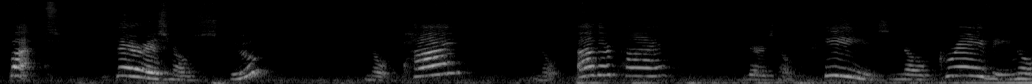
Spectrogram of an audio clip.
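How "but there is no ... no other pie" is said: dramatic. A narrator's reading. Dramatic list of missing food.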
